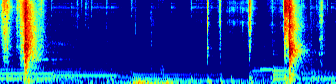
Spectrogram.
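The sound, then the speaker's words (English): Two sharp knife chops cutting through a mushroom, spaced about three seconds apart, with quiet steady tones humming underneath between the strikes. “Can you help me to cut this mushroom?”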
